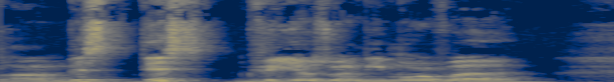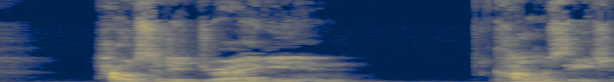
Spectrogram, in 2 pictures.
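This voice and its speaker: A man speaks at medium pitch, somewhat breathy, with monotone, flat intonation. Audible room echo surrounds his voice. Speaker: youtuber discussing a tv series. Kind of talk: casual commentary to camera. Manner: halting, many fillers.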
